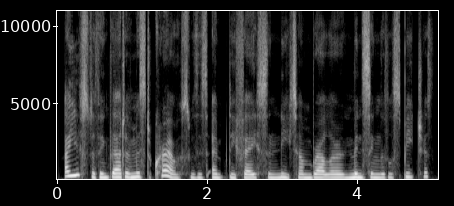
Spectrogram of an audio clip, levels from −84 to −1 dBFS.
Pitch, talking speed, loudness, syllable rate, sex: 235 Hz, 225 wpm, -17 LUFS, 5.4 syllables/s, female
